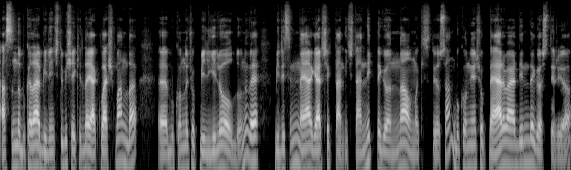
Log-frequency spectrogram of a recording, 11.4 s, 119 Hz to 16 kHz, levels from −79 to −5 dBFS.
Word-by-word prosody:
aslında 120 +3 +5
bu 105 - -14
kadar 120 -1 +4
bilinçli 100 +5 -4
bir - - -7
şekilde 110 -3 0
yaklaşman 115 +8 +3
da, 135 - 0 0.5
ııı, 95 +1 +1
bu 105 - -14
konuda 115 +2 -7
çok 130 0 -11
bilgili 100 +3 -1
olduğunu 115 - -3
ve 155 0 +2 0.3
birisinin 110 +8 -4
eğer 115 +3 +6
gerçekten 110 -2 +2
içtenlikle 115 +7 -5
gönlünü 100 +2 -4
almak 95 -9 0
istiyorsan, 90 +6 -3
bu 110 - -11
konuya 125 +2 -4
çok 130 0 -9
değer 95 +8 +7
verdiğini 135 +2 0
de 145 - -1
gösteriyor. 110 -5 -3
110 Hz, 150 wpm, -24 LUFS, 100-130 Hz, 0.5 s, değer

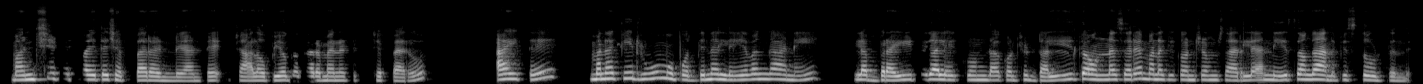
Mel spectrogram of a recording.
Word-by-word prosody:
మంచి 225 +3 +3 0.2
టిప్పయితే 225 -2 0
చెప్పారండి. 185 -3 -1
అంటే, 170 +2 -4 0.3
చాలా 185 0 0
ఉపయోగకరమైన 190 -1 -1
టిప్ 190 0 -21
చెప్పారు. 175 +1 -4 0.9
అయితే 245 -2 +1 0.6
మనకి 265 +2 +4
రూము 275 +3 +1
పొద్దున్న 220 +3 +2 0.2
లేవంగానే 225 0 0 0.5
ఇలా 225 0 +4
బ్రైట్‌గా 220 +4 +2
లేకుండా 210 0 -1
కొంచెం 205 +1 -3
డల్‌గా 215 +8 +1
ఉన్నా 220 +1 +2
సరే 230 +2 +1
మనకి 225 -2 0
కొంచెం 210 0 -2 0.2
సర్లే 195 +1 0
అని 215 - 0
నీరసంగా 225 +3 +3
అనిపిస్తూ 210 +2 -4
ఉంటుంది. 180 -2 -8
210 Hz, 115 wpm, -23 LUFS, 190-230 Hz, 0.9 s, మనకి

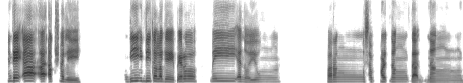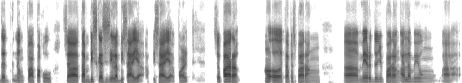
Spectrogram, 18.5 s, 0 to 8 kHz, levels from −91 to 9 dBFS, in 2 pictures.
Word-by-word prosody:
Hindi, 270 +3 +7 0.2
ah, 255 +1 +7
ah, 230 +1 +3
actually, 175 -9 -2 0.9
hindi 250 +5 +2
hindi 245 +1 +1
talaga, 230 -3 +3
eh, 195 -3 +5
pero 230 0 +1 0.3
may 240 0 -2
ano 180 -5 -3
yung, 185 +2 -10 1.0
parang 200 +3 -4 0.5
sa 195 -1 -2 0.2
part 195 -1 0
ng 185 0 -5
ta 165 -1 +3
ng 165 0 -4 0.5
dad 140 -2 -2
ng 145 +2 -6
papa 130 -1 -2
ko 105 - -13 0.3
sa 145 -2 +4
Tambis 170 +2 0
kasi 175 -2 0
sila 150 -6 +1
Bisaya 135 -2 +2 0.2
Bisaya 140 -1 +1
part. - - -7 0.5
So, 185 - -7
parang, 175 -3 +4 0.6
oo 150 -4 +1 0.2
tapos 150 +3 -7
parang, 160 -1 -5 0.5
ah, 155 0 +1
meron 170 +1 +2
do'n 180 0 -2
'yong - - -33
parang 160 0 -2
alam 175 +2 -4
mo 175 - -11
'yong, 170 -1 -11 0.4
ah, 450 0 -9
175 Hz, 140 wpm, -21 LUFS, 160-210 Hz, 1.0 s, Hindi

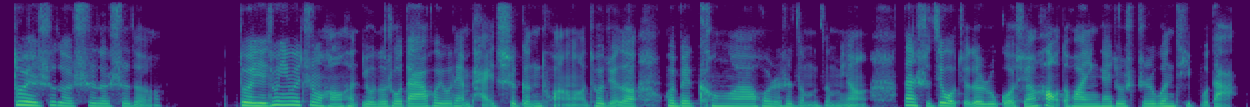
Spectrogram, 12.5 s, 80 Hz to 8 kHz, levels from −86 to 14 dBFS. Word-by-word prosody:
对， 260 -4 +7
是 250 +4 -4
的， 215 -5 -1
是 195 +1 -4
的， 185 -1 -1
是 180 0 -5
的。 225 +5 -7 0.8
对， 225 -3 +7
也 200 -1 +6
就 265 - +4
因 270 0 +4
为 265 - +4
这 255 - -11
种 225 -5 +1
好 175 -3 -2
像 165 - -1
很 175 0 -4
有 165 - -1
的 170 +2 -2
时 180 - -3
候 175 - +2
大 180 +1 +2
家 175 0 +3
会 205 +1 -1
有 185 0 -1
点 190 0 -2
排 - - -4
斥 180 +1 -3
跟 175 -1 -4
团 - - -6
了。 - - -8
就 195 -3 0
觉 180 - -2
得 175 - +2 0.2
会 200 - +1
被 190 0 +1
坑 185 0 -2
啊， 175 -1 0
或 180 +1 -2
者 170 0 -4
是 180 0 -3
怎 200 +3 -8
么， 235 - -9
怎 - - -9
么 - - -8
样， - - -4 0.3
但 245 -2 +4
实 180 -3 -4
际 180 - 0
我 190 -4 +6
觉 - - -5
得 170 - +2
如 165 0 0
果 - - 0
选 170 +3 0
好 - - +5
的 - - -4
话， 170 -1 +2
应 165 0 -1
该 175 0 0
就 175 0 -1
是 175 +2 -4
问 180 0 +1
题 175 +1 -7
不 180 - -10
大。 - - -2
180 Hz, 315 characters per minute, -23 LUFS, 175-200 Hz, 0.8 s, 对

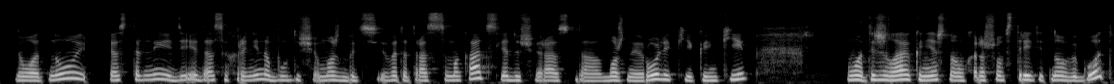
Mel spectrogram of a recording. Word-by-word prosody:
Вот, 180 -2 +1
ну, 255 +7 +3
и 255 - -1 0.3
остальные 210 +3 -1
идеи, 200 +4 0
да, 200 - -1
сохрани 205 +1 -3
на 225 -3 +1
будущее. 195 +2 -5
Может 190 -1 0
быть, 175 -1 -5
в 190 - -4
этот 190 -2 -3
раз 180 0 -2
самокат, 205 +9 +2
в - - -11
следующий 190 -3 -2
раз, 180 0 -2
да, 165 -1 -3
можно 180 +1 0
и - - +1
ролики, 215 0 +2
коньки. 185 +8 -1 1.0
Вот 210 0 +4
и - - +7
желаю, 210 +1 +5
конечно, 205 -1 +1
вам 180 - +1
хорошо 195 +3 -2
встретить 200 -1 0
Новый 195 -3 +2
год, 245 - +2
195 Hz, 170 wpm, -22 LUFS, 180-215 Hz, 1.0 s, и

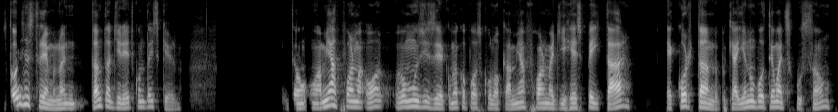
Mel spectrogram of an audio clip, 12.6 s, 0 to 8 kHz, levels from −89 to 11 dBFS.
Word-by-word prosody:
2 210 +3 +4
extremos, 135 - +1
não 110 - +1
é 120 - 0 0.3
tanto 175 -7 +3
da 160 - +2
direita 130 -1 -3
quanto 145 -1 -5
da 155 - -3
esquerda. 110 -9 -12 1.6
Então, 120 0 -1
a 120 0 0
minha 185 +7 +5
forma 150 -3 +1
o 150 +4 -1 0.2
vamos 150 +4 +1
dizer, 120 -6 -2
como 125 - -5
é - - -3
que 135 - -7
eu 135 - -6
posso 125 -1 -5
colocar, 110 -2 -4
a 105 - -2
minha 130 +5 -1
forma 125 -3 0
de 115 +2 -5
respeitar 125 +5 +2 0.5
é 115 - -2
cortando, 140 -5 +3
porque 100 - -11
aí 115 +1 +3
eu 130 - +1
não 150 -1 +3
vou 150 0 +2
ter 145 - -3
uma 145 -1 +3
discussão, 125 +4 -7
130 Hz, 180 wpm, -23 LUFS, 120-150 Hz, 1.6 s, minha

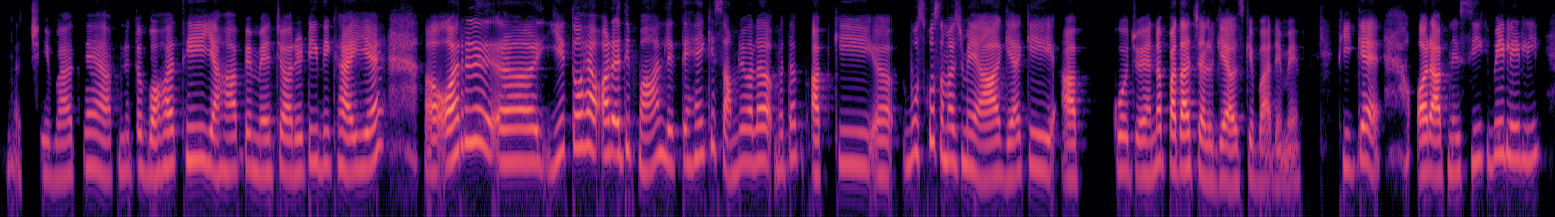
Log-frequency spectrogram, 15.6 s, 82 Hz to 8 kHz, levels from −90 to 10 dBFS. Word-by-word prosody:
अच्छी 205 -3 -11
बात 195 +1 -6
है, 245 -1 -3
आपने 205 +2 -6
तो 240 - -4
बहुत 240 +5 0
ही 275 - +2 0.2
यहाँ 220 -1 +1
पे 240 - -2
मैच्योरिटी 215 +2 -2
दिखाई 240 -2 +1
है। 275 +9 +2 0.4
अ, - - -2
और 280 +9 +6
अ, 265 -9 +3
ये 260 +4 -4
तो 360 - +3
है 355 - +8
और 310 0 +5
यदि 315 +2 +3
मान 230 +7 0
लेते 260 -1 -4
हैं 290 +4 -4
कि 370 - -7
सामने 255 - -3
वाला 265 +1 +2
मतलब 290 +5 -9
आपकी 245 +4 -3
अ, 205 - -2 0.2
वो 275 +5 -7
उसको 320 +6 -3
समझ 275 -7 -2
में 240 -3 -1
आ 190 +1 +4
गया 200 0 -2
कि 230 0 -5
आपको 195 +4 -2
जो 215 -2 -4
है 205 0 +1
ना 265 - +1
पता 230 -1 +8
चल 210 -5 -1
गया 190 -3 +3
उसके 175 +3 -7
बारे - - -4
में, - - -10 0.4
ठीक 245 0 -9
है। 275 - +4 0.4
और 215 +1 +7
आपने 210 +1 +3
सीख 260 +5 -9
भी 305 +1 +1
ले 285 -3 -1
ली 280 +3 -9
240 Hz, 210 wpm, -24 LUFS, 210-270 Hz, 0.4 s, है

